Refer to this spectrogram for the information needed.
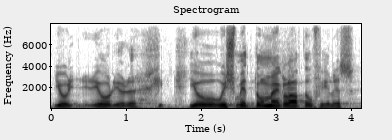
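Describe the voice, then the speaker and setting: An actor playing an ardent, charming, flustered suitor in a 1940s radio comedy, with a Spanish accent and effusive broken English. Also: male voice, medium pitch, lively intonation, slow pace, a little mellow. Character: ardent young Latin suitor, charming penniless man, flustered.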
